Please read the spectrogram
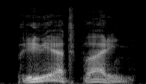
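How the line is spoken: Suddenly low, hoarse voice. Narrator (Russian): Голос его вдруг стал низким и хриплым

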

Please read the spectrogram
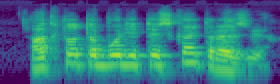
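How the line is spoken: Grunt. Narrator (Russian): хмыкнул

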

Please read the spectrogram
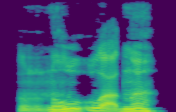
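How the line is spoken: Grumble. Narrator (Russian): буркнул я

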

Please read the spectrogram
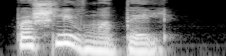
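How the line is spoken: Quiet. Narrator (Russian): тихо вымолвила

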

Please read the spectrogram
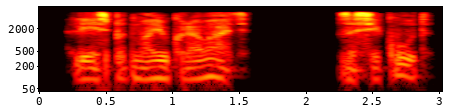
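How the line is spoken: Whisper. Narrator (Russian): прошептал

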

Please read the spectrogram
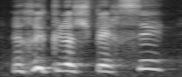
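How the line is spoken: King exclaiming. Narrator (French): s'écria le roi

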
